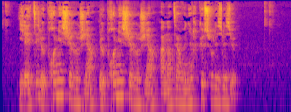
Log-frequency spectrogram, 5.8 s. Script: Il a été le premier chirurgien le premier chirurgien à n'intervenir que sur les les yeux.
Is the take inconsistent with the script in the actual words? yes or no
no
